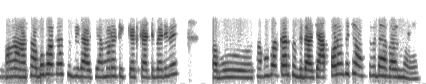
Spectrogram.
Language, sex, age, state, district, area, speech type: Odia, female, 30-45, Odisha, Sambalpur, rural, conversation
